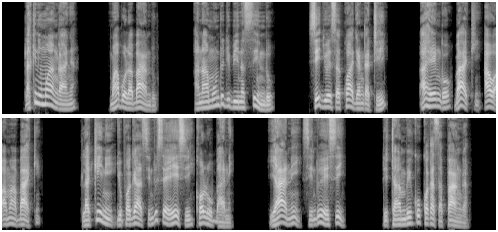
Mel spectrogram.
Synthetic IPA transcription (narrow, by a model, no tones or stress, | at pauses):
lakinimwaŋɡaɲa | mwabɔlabandu | anaːmunduɟubinasindu | siɟuwɛsakwaɟaŋɡati | ahɛŋɡɔbakʰiauamabaki | lakiniɟupaɡasindusɛhɛsikɔlubani | janisinduhɛsi | litambikukwakasapaŋɡa̰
